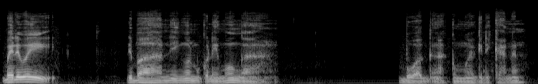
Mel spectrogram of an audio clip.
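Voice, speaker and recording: An actor playing an eager, devoted young suitor in a Filipino radio drama, speaking earnestly and coaxingly with a Filipino accent. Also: male voice, rumbling low, moderate pace, breathy edge, dry recording. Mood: affectionate.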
